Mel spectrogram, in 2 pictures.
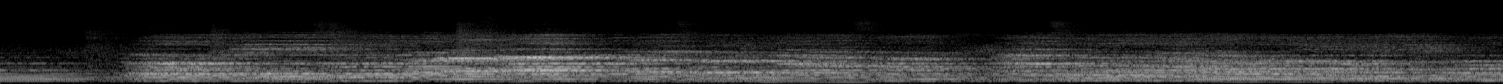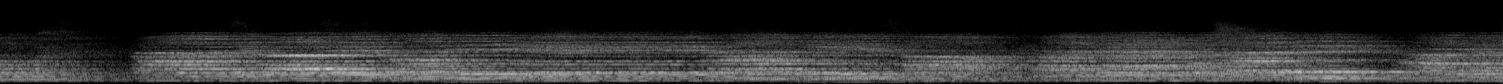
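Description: Church choir singing in harmony, entering about a second in and pausing briefly between phrases.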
